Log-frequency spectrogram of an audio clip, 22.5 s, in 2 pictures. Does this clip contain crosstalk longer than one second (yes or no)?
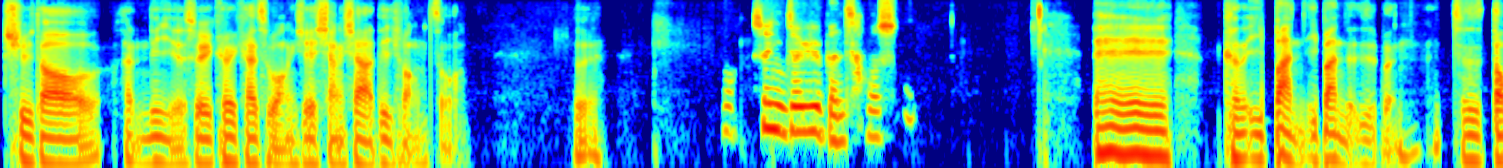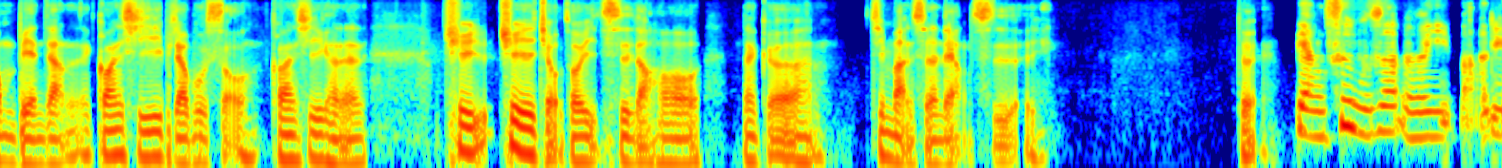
no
